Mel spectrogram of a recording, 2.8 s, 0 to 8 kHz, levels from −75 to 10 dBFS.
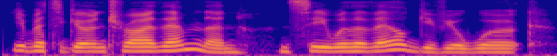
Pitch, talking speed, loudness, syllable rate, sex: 180 Hz, 300 wpm, -16 LUFS, 6.2 syllables/s, female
